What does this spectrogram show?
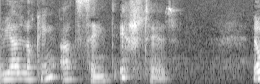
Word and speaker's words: Illtyd: saints and today we are looking at saint ixted now it's pronounced like that because as you know a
